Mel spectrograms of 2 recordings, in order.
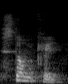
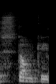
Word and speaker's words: Stumbke: Is it Stumbke? Stumbke.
